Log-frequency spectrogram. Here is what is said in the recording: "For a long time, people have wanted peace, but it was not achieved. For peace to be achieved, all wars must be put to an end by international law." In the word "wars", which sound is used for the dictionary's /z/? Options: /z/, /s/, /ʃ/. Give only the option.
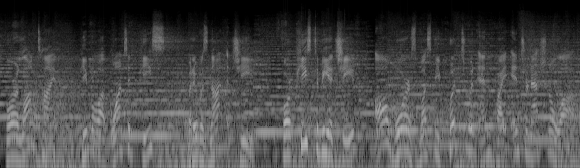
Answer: /z/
